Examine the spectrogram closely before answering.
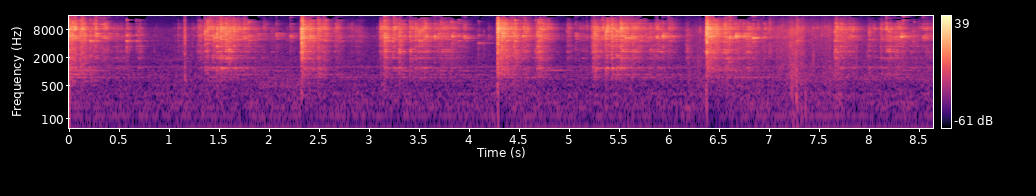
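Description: Metallic jingling from a small object shaken by hand, in about ten short bursts with sharp starts, roughly one a second.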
